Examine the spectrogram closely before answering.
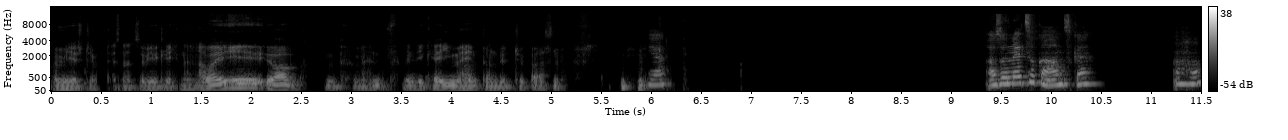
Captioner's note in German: lacht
